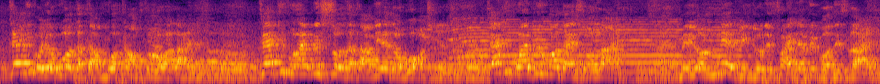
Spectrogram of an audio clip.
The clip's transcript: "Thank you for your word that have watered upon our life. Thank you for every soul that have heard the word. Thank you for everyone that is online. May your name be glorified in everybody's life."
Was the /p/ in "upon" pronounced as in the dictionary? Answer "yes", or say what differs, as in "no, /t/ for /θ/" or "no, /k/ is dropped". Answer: no, /f/ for /p/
